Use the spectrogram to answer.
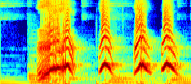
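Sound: sheepdog barking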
